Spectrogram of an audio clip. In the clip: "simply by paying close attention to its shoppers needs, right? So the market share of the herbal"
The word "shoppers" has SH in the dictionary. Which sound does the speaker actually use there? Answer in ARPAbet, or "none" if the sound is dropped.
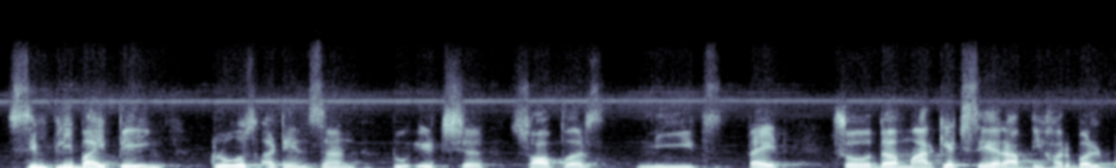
S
